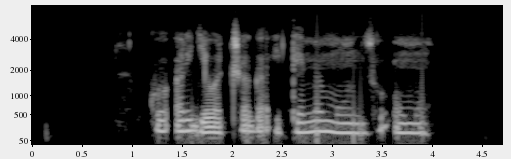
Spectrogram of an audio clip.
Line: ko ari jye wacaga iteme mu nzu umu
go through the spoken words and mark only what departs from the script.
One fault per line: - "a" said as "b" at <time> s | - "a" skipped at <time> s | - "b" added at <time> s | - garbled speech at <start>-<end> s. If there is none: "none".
none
